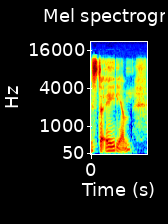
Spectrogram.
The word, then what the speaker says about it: stadium: So instead of the adium, which I hear some people say stadium, it's st, right?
